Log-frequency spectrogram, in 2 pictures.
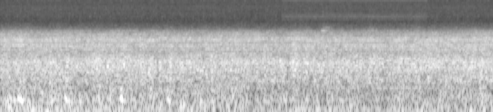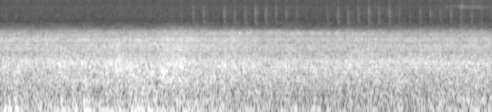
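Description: Passenger train coaches running on the track: a steady rumble and rattle of wheels on rail, swelling louder around seven to eight seconds in.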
